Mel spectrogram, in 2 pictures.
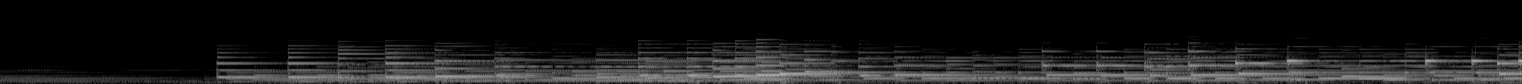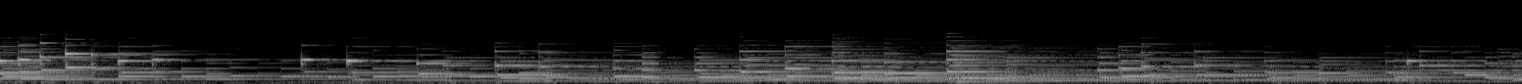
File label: Piano Sonata in B flat major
